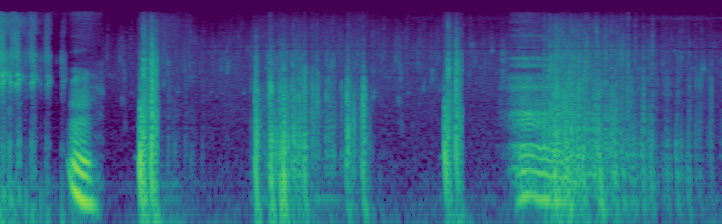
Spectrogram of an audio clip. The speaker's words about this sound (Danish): Og den måde, det er både altså visuelt og lyden af de her regndråber, og den der, det der mikrokosmos, der foregår mellem tyngdekraften og regn og naturfænomenerne.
